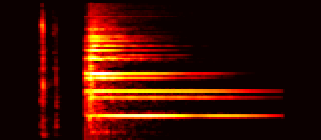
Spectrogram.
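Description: A single metallic ding, struck a little over half a second in and ringing out as it slowly fades, with two faint ticks just before it.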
